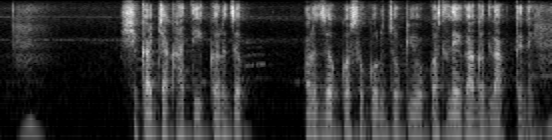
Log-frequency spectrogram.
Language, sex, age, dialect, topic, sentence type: Marathi, male, 18-24, Southern Konkan, banking, question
